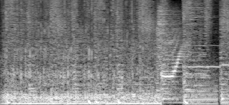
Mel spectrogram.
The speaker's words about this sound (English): Why are you blowing up these balloons, Professor? Are we having another party?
